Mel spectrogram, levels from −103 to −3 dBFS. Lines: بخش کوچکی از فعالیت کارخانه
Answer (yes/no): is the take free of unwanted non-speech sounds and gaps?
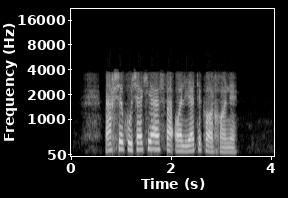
yes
